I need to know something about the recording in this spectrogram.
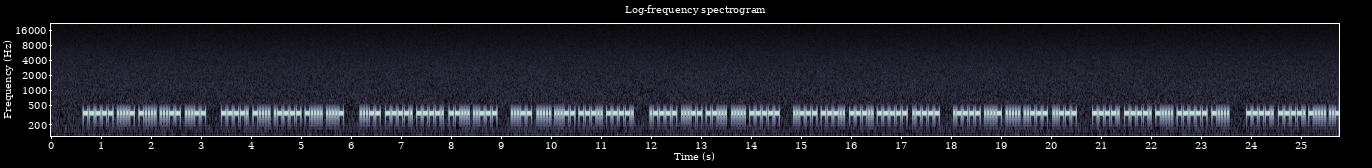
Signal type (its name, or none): Morse code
